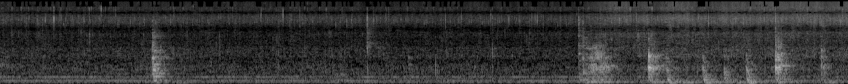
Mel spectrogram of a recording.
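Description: Prawns frying in a pan, a steady soft sizzle that swells louder partway through with scraping stirs and spatters.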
